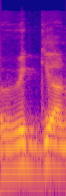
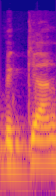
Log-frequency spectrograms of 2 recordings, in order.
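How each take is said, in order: First: It begins with a v sound. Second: It begins with a b sound. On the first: The speaker calls it right. "विज्ञान होता है वे वे" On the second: The speaker calls it wrong. "विज्ञान कुछ नहीं होता"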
